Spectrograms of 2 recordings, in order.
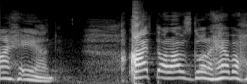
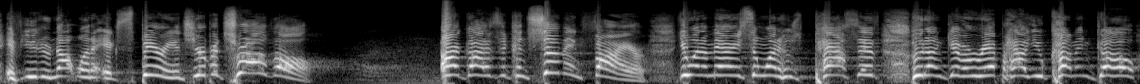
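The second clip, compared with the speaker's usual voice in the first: higher, shouting testimony; preaching at full force; 4 semitones higher than usual. Acted. Preacher to congregation, shouting testimony of her baptism. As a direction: preach it out, on fire.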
